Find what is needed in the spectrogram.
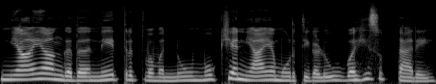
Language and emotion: Kannada, neutral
